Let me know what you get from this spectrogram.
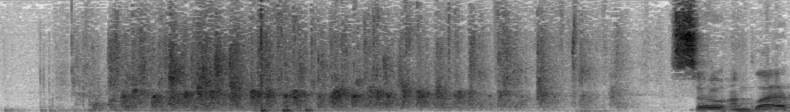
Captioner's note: applause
